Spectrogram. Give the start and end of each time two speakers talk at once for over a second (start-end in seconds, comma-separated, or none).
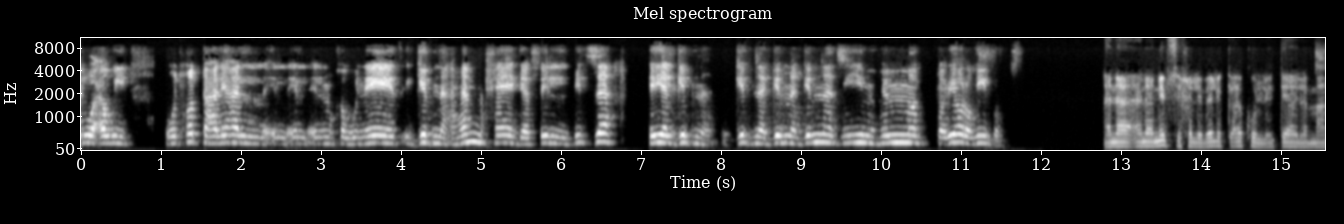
none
